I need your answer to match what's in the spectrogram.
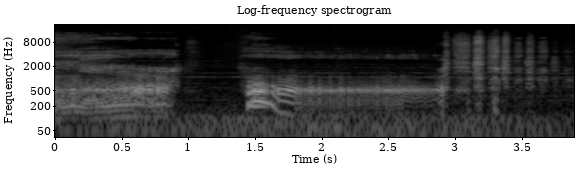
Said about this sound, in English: and that's all you get. Is a sort of intense, high panting... which you think means running. Yeah, I'm hoping means running. Either that or crushed by tentacle.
